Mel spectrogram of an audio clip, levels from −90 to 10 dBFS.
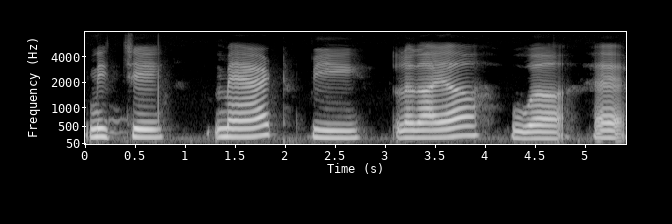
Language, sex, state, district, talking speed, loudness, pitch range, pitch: Hindi, female, Punjab, Fazilka, 65 wpm, -14 LUFS, 180-215 Hz, 195 Hz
